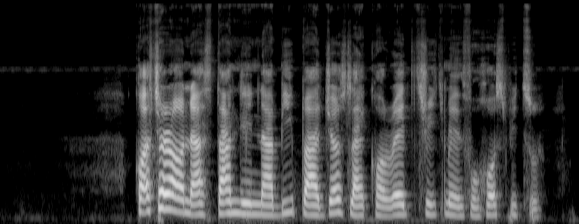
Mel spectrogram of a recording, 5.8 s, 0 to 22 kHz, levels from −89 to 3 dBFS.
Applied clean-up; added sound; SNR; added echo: none; none; none; none.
